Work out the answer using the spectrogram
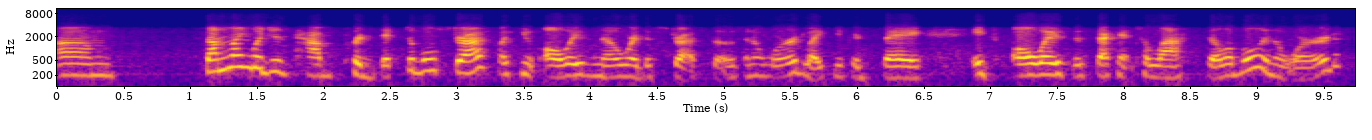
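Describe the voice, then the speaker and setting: A woman's voice: medium pitch, moderate pace, husky. A young woman teaching a webinar class, explaining step by step with frequent "um" fillers. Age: young adult. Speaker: webinar instructor. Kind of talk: online lecture. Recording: tinny lo-fi webinar audio.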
